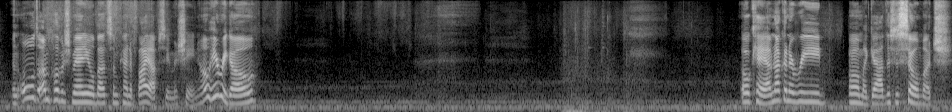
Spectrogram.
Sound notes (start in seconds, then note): none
